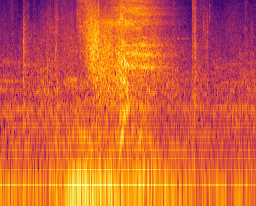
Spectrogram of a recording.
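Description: A heavy chain rattles and clanks.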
